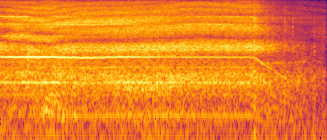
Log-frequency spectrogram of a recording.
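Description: A bubble machine at a fire pit camp cooking setup gives a steady, close motorised whir with a thin high whine, then winds down and fades over the last moment as it is switched off.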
